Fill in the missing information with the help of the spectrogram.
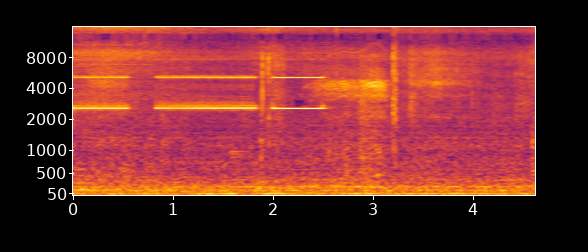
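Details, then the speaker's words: Steady high electronic beeping over low motor noise as a dental implant motor with contra-angle driver stops at its 30 Ncm torque limit while placing a 3.0×13 mm Mono implant; torque then raised to 60 Ncm. "now you hear the beeping we reached 30 new cm of torque and the implant motor actually stopped at 30 so we're going to go up to 60 newon cm of torque"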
